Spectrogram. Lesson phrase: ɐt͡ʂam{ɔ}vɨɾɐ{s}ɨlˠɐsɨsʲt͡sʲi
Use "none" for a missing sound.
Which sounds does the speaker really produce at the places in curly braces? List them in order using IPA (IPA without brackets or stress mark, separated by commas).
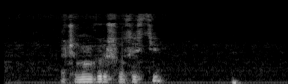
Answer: u, ʂ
